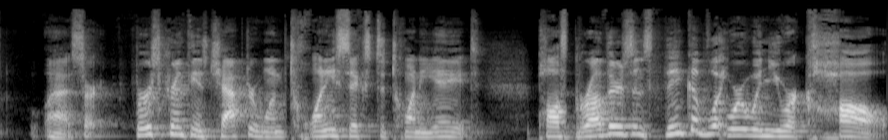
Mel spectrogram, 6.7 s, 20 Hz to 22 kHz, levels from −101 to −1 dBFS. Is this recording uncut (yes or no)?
no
